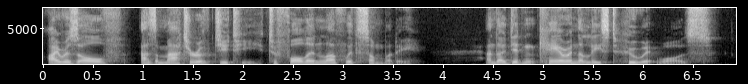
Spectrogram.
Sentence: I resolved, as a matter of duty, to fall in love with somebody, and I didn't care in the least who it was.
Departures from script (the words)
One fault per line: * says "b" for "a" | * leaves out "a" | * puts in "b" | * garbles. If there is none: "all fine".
* says "resolve" for "resolved"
